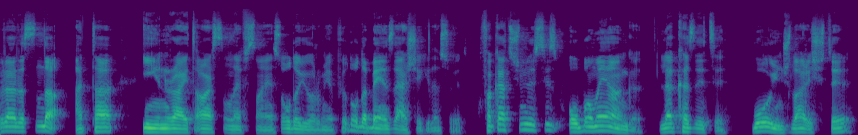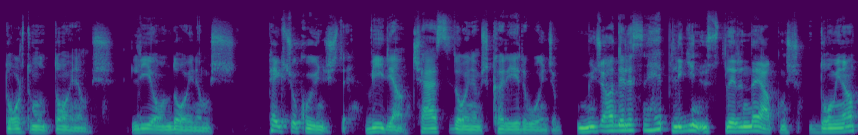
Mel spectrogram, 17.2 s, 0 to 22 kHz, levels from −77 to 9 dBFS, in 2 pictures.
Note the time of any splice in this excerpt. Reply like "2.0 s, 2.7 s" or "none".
4.7 s

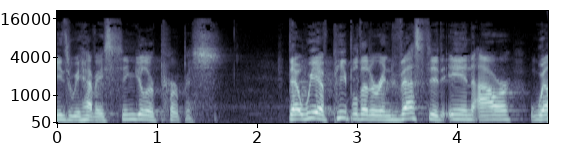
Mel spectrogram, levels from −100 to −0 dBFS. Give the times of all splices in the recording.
2.2 s

